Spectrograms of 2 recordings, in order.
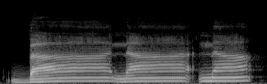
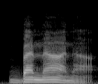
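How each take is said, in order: First: The unstressed vowel is said full, not reduced. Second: The unstressed vowel is reduced to a schwa. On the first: The speaker calls it wrong. "do we say banana? No, of course" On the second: The speaker calls it right. "So this A is reduced"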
